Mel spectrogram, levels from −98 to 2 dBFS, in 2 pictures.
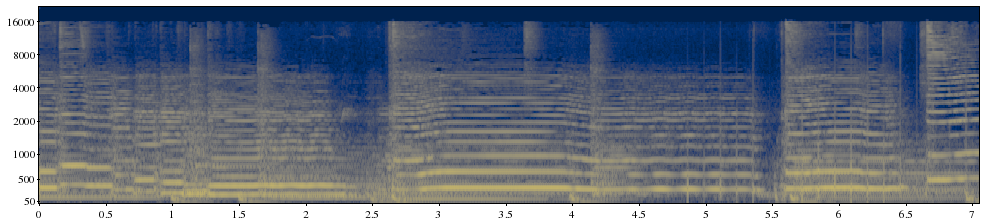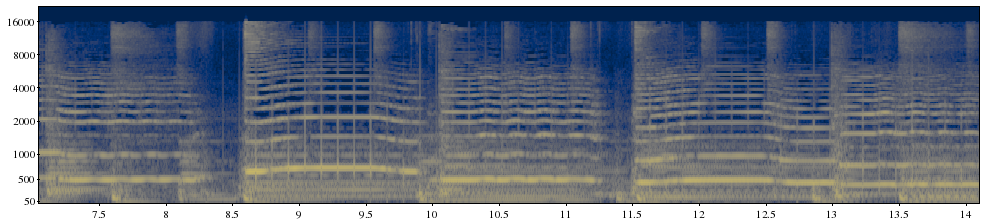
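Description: Periodic USB or driver dropouts run from 4.86 s to 13.96 s, one every 0.123 s, about eight per second. Each time the audio path stalls and a couple of milliseconds are skipped outright, leaving a steady train of small ticks wherever sound is present.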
